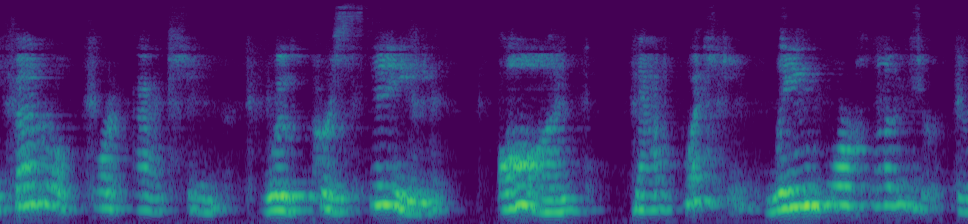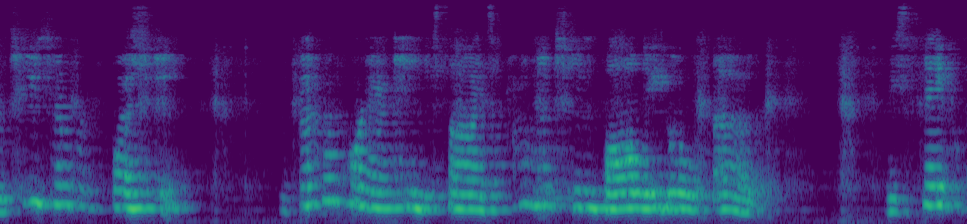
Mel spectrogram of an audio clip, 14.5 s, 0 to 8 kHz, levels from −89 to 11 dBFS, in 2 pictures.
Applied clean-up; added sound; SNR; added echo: neural mask model DeepFilterNet 3.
